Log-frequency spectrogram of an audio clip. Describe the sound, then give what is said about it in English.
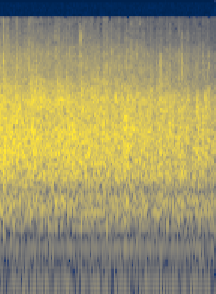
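Church audience giving a hand clap during a service, a faint, dense spread of many hands clapping at a steady level with no voices over it. “Let's get a Lord a hand clap.”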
